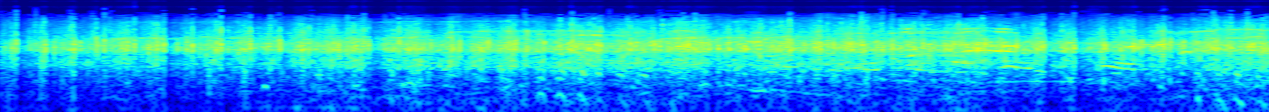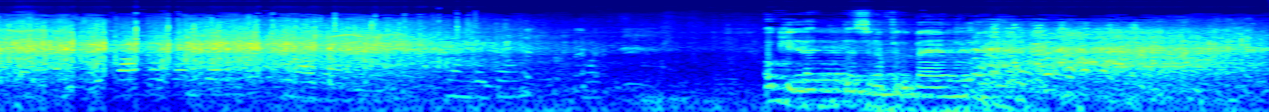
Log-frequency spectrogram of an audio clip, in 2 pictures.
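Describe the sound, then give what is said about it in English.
A crowd claps steadily in dense, loud applause, with scattered laughter and chatter mixed in, fading slightly before a burst of voices near the end. “What did they applaud for?”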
